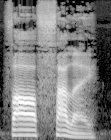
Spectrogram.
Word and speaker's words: farfalle: And apparently Sabrina says this is pronounced Farfalle.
